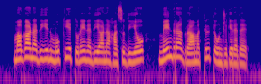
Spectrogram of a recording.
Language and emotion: Tamil, neutral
